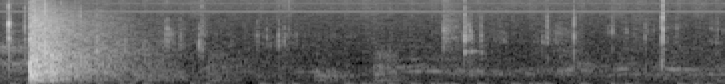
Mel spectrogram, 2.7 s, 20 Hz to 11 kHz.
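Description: A single sharp, loud report from a 9x25 or 357 Sig pistol firing a test round, with a quick echoing decay and faint clicks and rustling afterward.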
